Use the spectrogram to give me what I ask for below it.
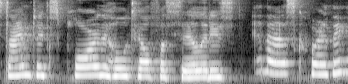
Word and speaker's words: hotel: Different from English, the letter H, H, is not pronounced when it's at the beginning of a word.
